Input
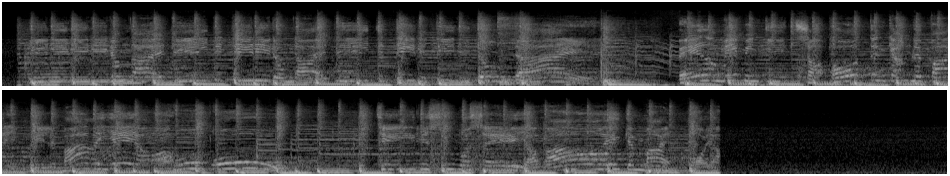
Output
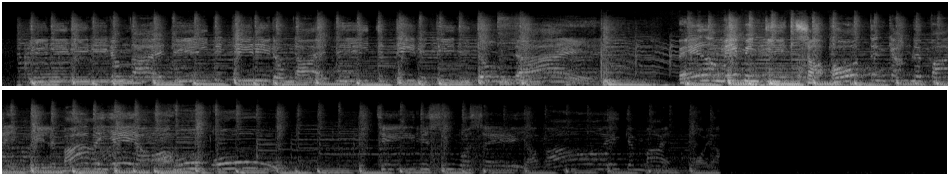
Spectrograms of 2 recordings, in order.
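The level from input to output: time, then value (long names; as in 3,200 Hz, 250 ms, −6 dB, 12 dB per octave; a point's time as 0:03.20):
0:06.76 −2 dB
0:07.34 +6 dB
0:07.88 +6 dB
0:08.90 −4 dB
0:11.34 −4 dB
0:12.21 −11.5 dB
0:13.88 −11.5 dB
0:14.67 −18.5 dB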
